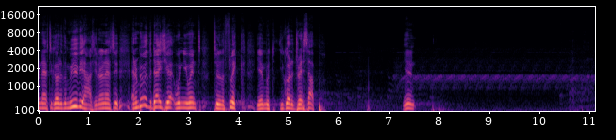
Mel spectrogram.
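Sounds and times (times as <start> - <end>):
speech: 0.0 - 5.7, 7.3 - 7.6
steady piercing electronic alarm tone: 7.1 - 11.1.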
